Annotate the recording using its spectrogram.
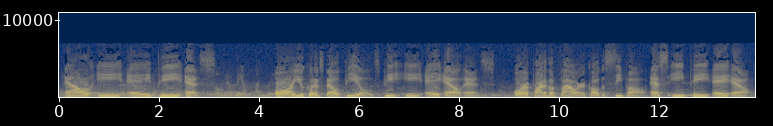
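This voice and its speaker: A man's voice: high-pitched, sing-song, slow. A man hosting an old radio quiz show in a joking, coaxing way, heard from an old broadcast disc recording. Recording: dull lo-fi old radio disc with faint hiss.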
